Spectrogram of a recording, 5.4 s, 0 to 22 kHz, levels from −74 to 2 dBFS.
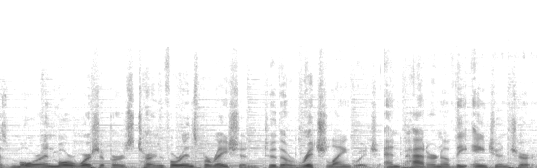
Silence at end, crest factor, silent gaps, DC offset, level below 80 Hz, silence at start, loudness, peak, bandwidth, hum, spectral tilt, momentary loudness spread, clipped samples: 0 s; 16 dB; none; under 0.1%; -48 dBFS; 0 s; -29 LUFS; -12 dBFS; 16.5 kHz; none; -6 dB/octave; 7 LU; under 0.1%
